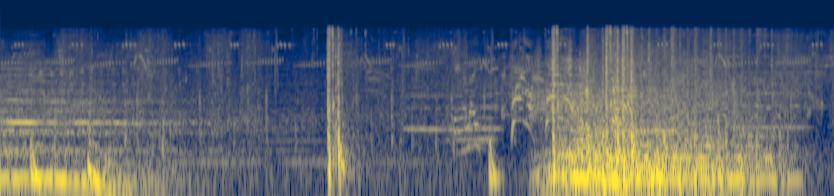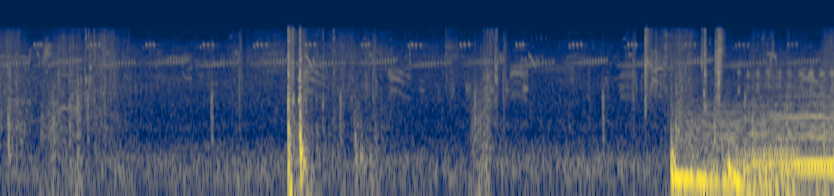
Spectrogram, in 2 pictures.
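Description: Leaves rustle as someone pushes through dense foliage.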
